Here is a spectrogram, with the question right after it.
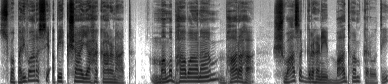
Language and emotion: Sanskrit, sad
